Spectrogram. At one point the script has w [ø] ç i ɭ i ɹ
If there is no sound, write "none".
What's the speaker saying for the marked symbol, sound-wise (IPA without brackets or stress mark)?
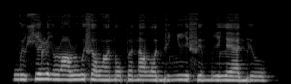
y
